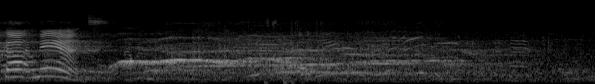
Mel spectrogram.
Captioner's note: cheering and applauding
